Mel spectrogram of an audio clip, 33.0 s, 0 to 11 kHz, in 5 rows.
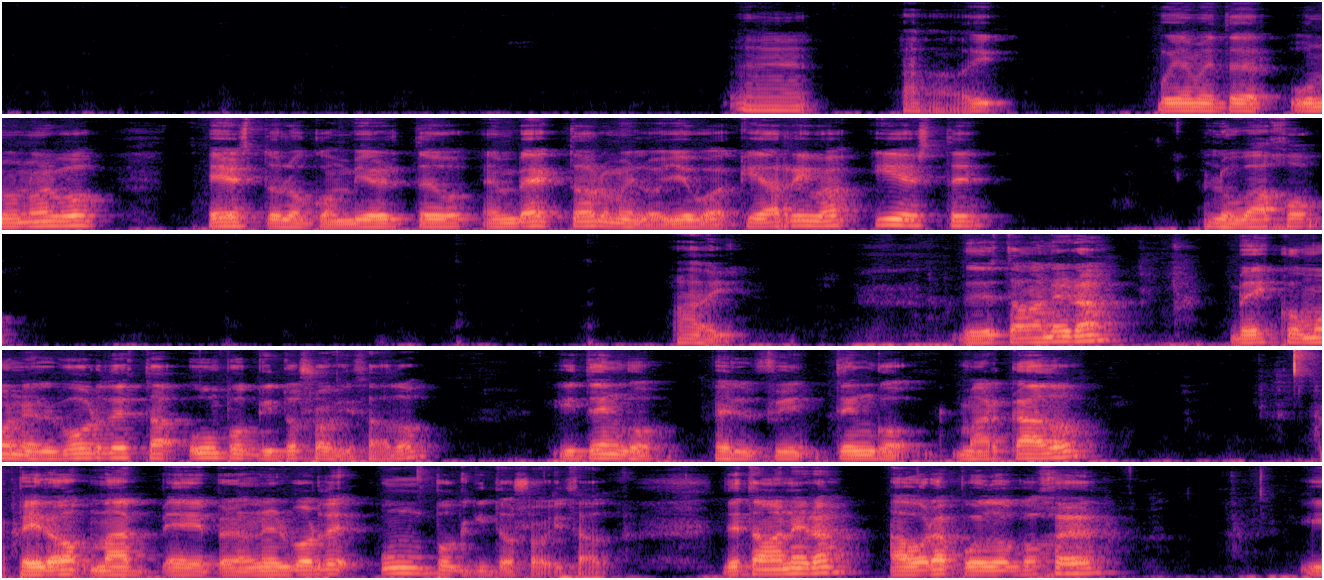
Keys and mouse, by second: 18.9 shift+f, 22.8-33.0 ctrl+middle drag, 26.2 ctrl+z.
